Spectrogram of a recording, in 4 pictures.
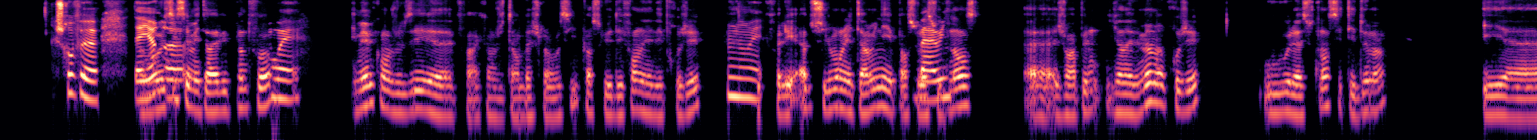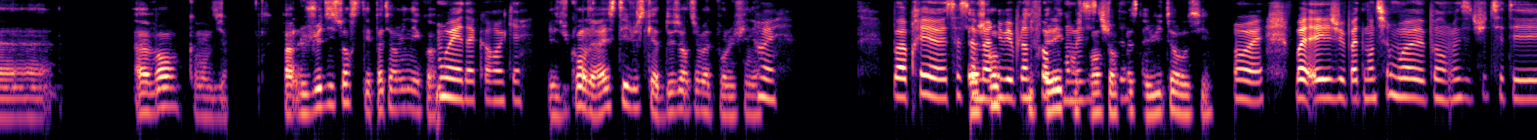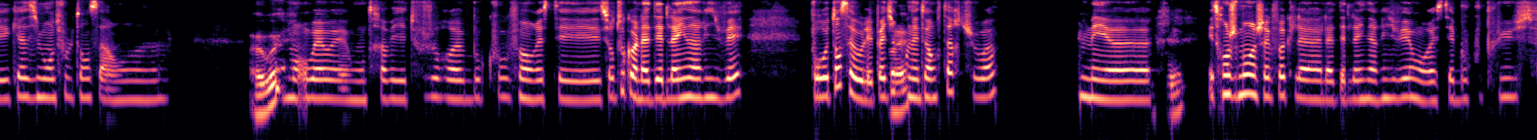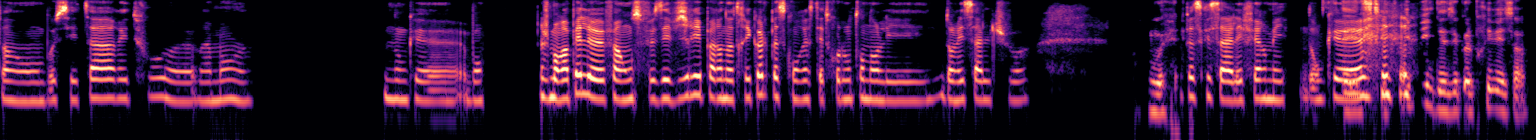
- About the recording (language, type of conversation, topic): French, unstructured, Comment trouves-tu l’équilibre entre travail et vie personnelle ?
- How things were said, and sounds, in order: other background noise; tapping; drawn out: "heu"; in English: "deadline"; in English: "deadline"; chuckle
